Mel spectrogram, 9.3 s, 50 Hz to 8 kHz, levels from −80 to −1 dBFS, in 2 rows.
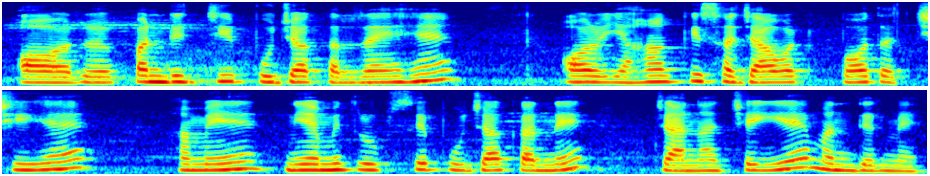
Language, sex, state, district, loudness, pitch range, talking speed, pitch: Hindi, female, Rajasthan, Jaipur, -15 LUFS, 195-220 Hz, 155 wpm, 205 Hz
